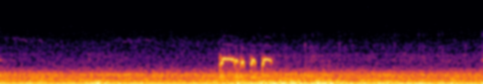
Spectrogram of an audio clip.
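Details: Wild local zebra dove (perkutut) used as a lure: one brief phrase of four quick, clipped cooing notes near the middle, otherwise only a constant low rumbling background.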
